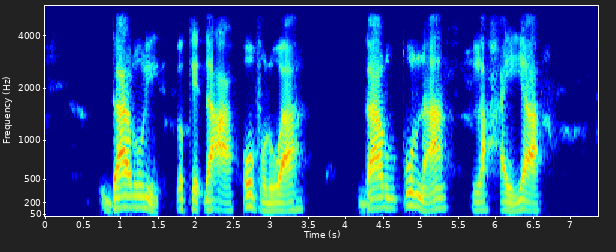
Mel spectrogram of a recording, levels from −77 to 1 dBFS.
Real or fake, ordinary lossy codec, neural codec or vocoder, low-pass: fake; Opus, 24 kbps; codec, 16 kHz, 0.8 kbps, ZipCodec; 5.4 kHz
